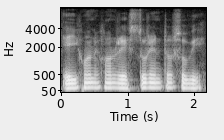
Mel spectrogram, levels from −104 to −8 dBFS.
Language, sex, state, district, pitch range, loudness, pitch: Assamese, male, Assam, Kamrup Metropolitan, 115-125 Hz, -17 LUFS, 125 Hz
